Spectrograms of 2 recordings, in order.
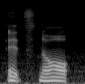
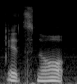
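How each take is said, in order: Both takes have the same delivery.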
